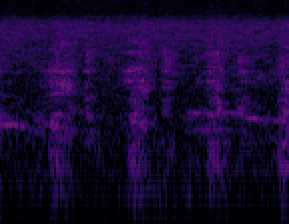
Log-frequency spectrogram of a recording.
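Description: Faint snips of scissors cutting through folded cotton cloth, a short soft stroke about every half second.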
